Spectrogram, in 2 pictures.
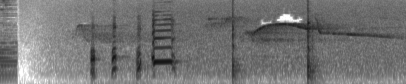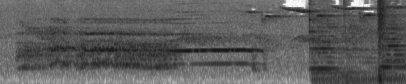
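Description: A chicken sound effect: a few short clucks about a second in, then a long rooster crow from about three to five seconds. Cheerful children's music starts near the end.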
